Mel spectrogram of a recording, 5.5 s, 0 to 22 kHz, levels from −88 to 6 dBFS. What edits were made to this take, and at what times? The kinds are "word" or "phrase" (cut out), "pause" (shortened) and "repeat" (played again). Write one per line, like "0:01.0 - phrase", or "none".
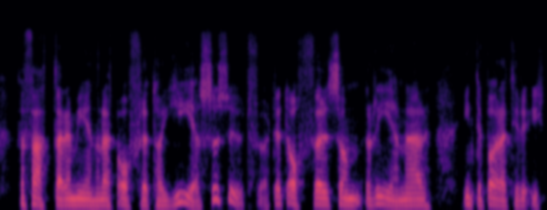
0:01.2 - word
